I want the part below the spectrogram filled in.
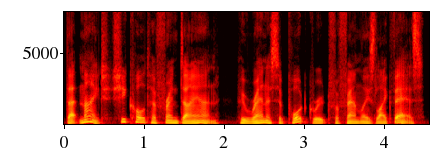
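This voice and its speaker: A man narrating a scripted story in a measured, expressive way. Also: lowish voice, dry recording.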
